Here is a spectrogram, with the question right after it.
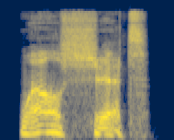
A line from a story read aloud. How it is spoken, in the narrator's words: Irving grumbled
